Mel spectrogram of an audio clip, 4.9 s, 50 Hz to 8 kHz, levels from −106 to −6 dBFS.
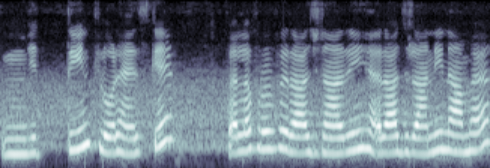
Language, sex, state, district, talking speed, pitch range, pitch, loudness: Maithili, female, Bihar, Samastipur, 170 wpm, 240-305 Hz, 260 Hz, -15 LUFS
